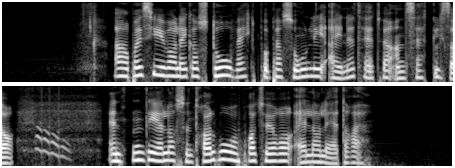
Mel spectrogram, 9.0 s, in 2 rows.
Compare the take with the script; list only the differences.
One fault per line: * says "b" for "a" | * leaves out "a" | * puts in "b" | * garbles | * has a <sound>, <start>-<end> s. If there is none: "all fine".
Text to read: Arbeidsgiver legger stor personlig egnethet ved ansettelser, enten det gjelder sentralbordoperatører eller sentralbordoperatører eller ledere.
* puts in "vekt på"
* has a chirp, 4.8-5.3 s
* leaves out "sentralbordoperatører eller"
